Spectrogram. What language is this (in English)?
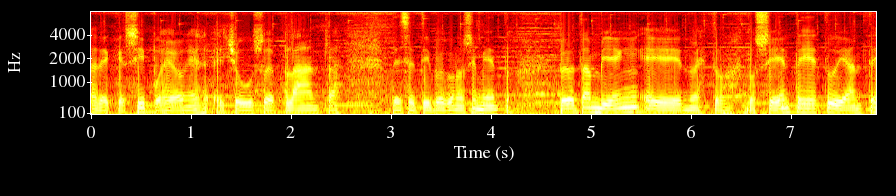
Spanish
